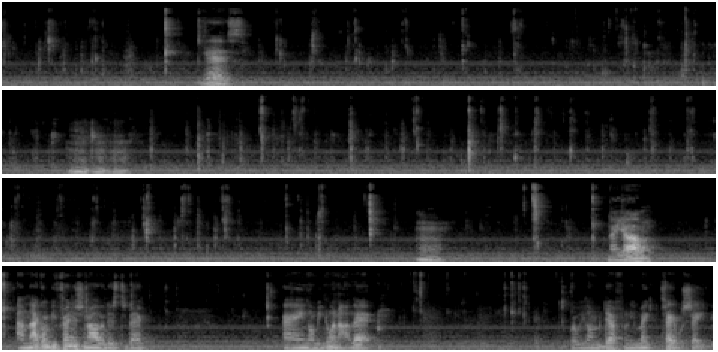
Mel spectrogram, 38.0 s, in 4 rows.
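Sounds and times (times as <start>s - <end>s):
wet chewing: 0.0s - 24.4s, 25.2s - 27.1s, 30.6s - 32.3s, 33.6s - 36.2s
faint steady hum: 0.0s - 38.0s
person humming mm: 10.4s - 11.2s, 24.6s - 25.0s.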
